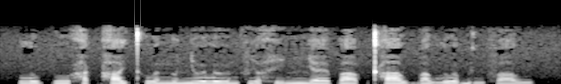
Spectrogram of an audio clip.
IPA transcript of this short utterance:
l u˩˧ p uː˧ h a˧ k̚ h a˧˥ j t̪ʰ u˩ ə̯ n u˩ ɲ ɯː˧ l ɯː˧˩ n f i˧˩ ə̯ h iː˩˧ ŋ ɲ ɛː˩ p aː˧˩ p̚ kʰ aː˥˨ w b a˧˩ w l u˥˨ ə̯ b e˩ ŋ f a˩ w

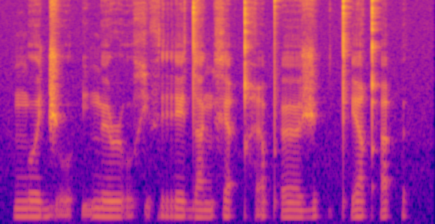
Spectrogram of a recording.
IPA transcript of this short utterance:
ŋ o ə̯ d͡ʒ o̰ ʔ ḭ ŋ ø ɹ o̰ x ḭ θ r e d a ŋ x ɛ ʔ qʰ ḭ ə̯ pʼ œ ʒ | tʼ e qʼ ə ʔ

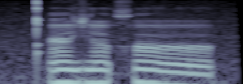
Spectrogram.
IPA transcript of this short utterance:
qʼ ũ z õ χ ɔ̃

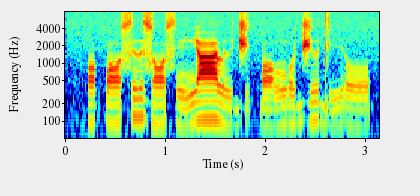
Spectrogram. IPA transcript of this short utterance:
ɔ˧ k͡p ɔ˧ s ɨ˦ z ɔ˧ s ĩ˨ ɲ aː˦ l ɨ˨ d͡ʒ e˨ k͡p ɔ˨ ŋ o˧ d͡ʒ ɨ˦ d i˨˦ ɾ o˧

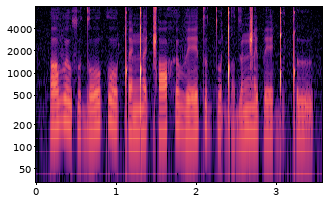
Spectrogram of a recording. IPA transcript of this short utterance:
ʌ v ɵː sʷ e d oː k oː ǃ ɛ ŋ͡ǃ ɛ ǁ ɒ h ɵ v eː t ɯ d tʷ a ɡ͡ǃ ʌ d ɵ ŋ͡ǁ e p eː ɡ͡ǃ ɵ ǃ ɯ

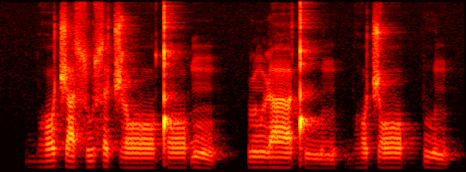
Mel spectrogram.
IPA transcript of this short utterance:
bʱ ɔ t͡ʃ a ɬ u ɬ ɜ t͡ʃ ɭ ɔː ǃ ɔː ɓ ũ | ɭ ũː ɭ aː ǃ uː n | bʱ ɔ t͡ʃ ɔː pː u n

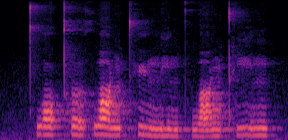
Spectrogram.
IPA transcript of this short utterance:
t̪ʰ w ɔ˦ kʰ ɤ˥˨ x w ɑ˥˨ ŋ t̪ʰ y˥˨ n̪ i˨˩ n pʰ w ɑ˨˦ ŋ t̪ʰ i˦ n

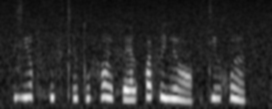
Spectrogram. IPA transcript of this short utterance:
zʲ ɔ̃ f h i f tʼ e tʷ ə̃ h ɔ̃ l f ɛ l qʷ ɨ f e lʲ ɔ̃ | tʲ ɛ l χʷ ə̃

